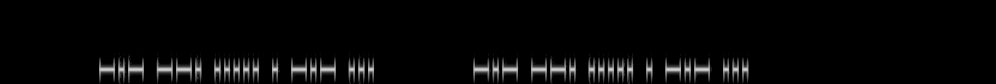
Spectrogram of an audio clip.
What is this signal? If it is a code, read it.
Morse code, heard as a keyed tone, about 25 wpm, 700 Hz. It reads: KG5EKS KG5EKS
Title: USA Call Signs - 6 Characters - Repeated 2x - 25wpm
